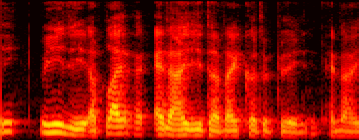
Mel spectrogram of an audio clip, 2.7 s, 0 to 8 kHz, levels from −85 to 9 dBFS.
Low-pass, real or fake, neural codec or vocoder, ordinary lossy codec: none; fake; codec, 16 kHz, 2 kbps, FunCodec, trained on LibriTTS, 25 frames a second; none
